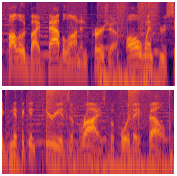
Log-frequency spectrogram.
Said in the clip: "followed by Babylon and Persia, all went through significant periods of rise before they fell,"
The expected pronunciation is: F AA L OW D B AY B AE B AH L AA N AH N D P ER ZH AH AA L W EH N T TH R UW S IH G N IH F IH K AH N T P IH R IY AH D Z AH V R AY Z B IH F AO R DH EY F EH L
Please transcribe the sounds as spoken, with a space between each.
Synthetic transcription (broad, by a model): F AA L OW D B AY B AE B AH L AA N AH N P ER ZH AH AA L W EH N TH R UW S IH G N IH F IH K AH N P IH R IY AH D Z AH V R AY Z B IH F AO R DH EY F EH L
